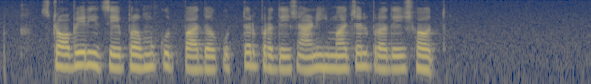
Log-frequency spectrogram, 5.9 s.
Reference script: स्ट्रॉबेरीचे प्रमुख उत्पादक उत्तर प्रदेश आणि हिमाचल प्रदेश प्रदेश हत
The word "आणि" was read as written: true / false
true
